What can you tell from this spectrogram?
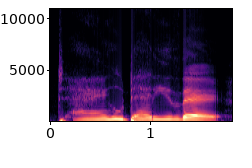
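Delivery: loud, drawn-out heckle; mock calling out. Onlooker spotting someone's dad, mock loud astonishment. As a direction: call it out, stretching the end. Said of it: "I heard somebody go".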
